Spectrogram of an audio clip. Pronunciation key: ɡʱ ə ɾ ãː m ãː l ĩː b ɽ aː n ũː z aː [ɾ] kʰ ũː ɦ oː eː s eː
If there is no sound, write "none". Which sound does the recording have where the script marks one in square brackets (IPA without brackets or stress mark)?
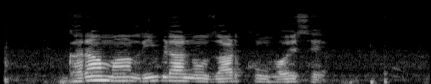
ɽ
